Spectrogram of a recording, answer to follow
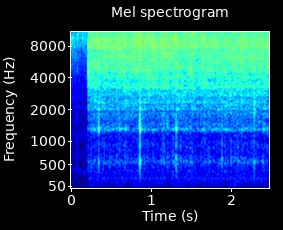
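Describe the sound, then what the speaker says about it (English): Sausage and meat frying in a gumbo pot, a steady bright sizzle with faint stirring clicks, close and continuous without any talk. "then I will add my meat, my sausage to it."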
